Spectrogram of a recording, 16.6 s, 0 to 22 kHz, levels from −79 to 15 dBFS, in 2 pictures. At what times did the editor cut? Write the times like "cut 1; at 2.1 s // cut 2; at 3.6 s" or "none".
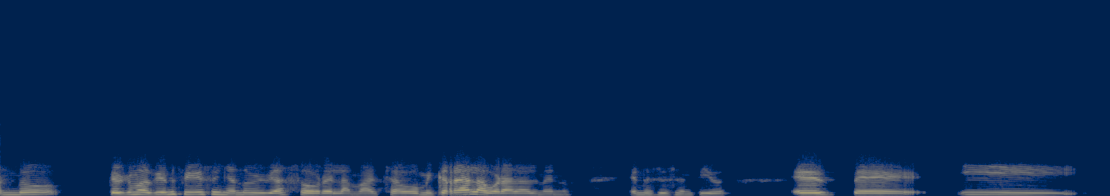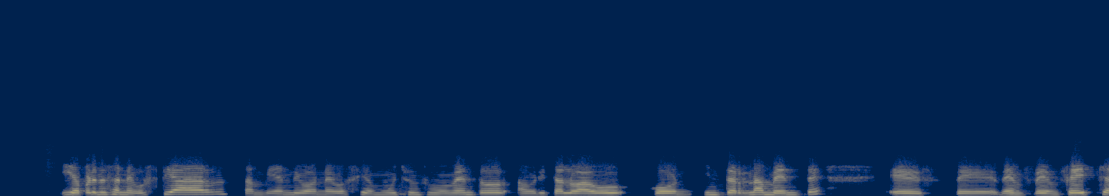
cut 1; at 5.9 s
